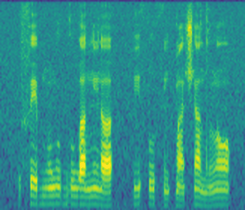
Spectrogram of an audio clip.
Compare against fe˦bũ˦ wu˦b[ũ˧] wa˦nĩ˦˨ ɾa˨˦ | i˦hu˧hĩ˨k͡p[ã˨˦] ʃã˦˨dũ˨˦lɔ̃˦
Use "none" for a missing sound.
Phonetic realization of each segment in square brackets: u˧, ã˨˦

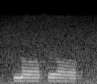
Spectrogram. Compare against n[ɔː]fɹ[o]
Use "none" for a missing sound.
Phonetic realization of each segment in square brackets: ɔː, ɔ

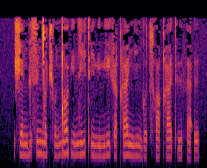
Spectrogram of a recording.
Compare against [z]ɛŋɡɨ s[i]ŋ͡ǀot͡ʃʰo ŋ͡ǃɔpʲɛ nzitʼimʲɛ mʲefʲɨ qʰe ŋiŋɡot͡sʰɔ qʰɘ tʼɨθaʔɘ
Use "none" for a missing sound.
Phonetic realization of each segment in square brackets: ʃ, ɨ

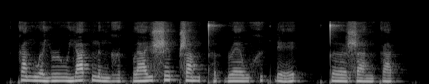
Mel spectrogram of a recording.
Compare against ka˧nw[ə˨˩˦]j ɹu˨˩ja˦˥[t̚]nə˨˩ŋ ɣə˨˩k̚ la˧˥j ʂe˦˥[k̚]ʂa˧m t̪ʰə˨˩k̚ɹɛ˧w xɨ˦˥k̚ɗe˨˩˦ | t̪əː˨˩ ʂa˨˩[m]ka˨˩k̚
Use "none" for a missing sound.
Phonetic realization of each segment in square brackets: ə˨˩˨, k̚, p̚, ŋ

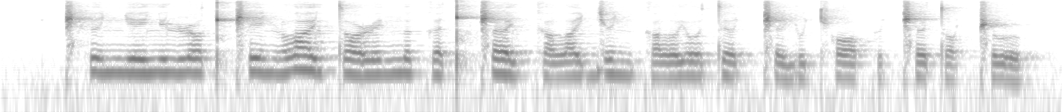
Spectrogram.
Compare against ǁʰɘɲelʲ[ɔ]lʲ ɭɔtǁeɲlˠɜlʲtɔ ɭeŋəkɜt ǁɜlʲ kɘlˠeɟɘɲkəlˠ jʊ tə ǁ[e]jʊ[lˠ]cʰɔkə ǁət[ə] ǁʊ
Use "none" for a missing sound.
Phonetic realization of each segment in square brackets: ʊ, ɘ, none, ɔ

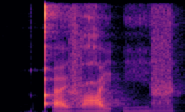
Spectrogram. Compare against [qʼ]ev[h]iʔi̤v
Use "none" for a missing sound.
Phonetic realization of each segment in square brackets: qʼ, ʕ

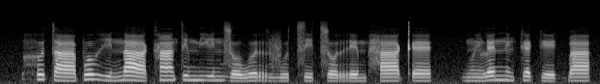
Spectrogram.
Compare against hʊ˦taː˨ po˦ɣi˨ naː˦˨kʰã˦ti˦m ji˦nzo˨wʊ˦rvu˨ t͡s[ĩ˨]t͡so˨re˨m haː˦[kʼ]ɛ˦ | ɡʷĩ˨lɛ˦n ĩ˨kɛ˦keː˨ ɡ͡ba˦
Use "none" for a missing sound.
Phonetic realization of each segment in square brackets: i˨, kʼ

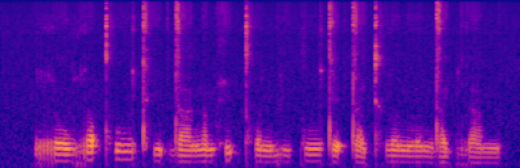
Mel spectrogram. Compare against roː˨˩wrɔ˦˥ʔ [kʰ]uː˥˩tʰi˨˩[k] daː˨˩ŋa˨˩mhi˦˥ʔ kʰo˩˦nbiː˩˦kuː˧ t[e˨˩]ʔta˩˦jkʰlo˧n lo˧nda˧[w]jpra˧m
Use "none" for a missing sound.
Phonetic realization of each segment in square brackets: kʰ, ʔ, e˨˩, none

